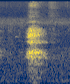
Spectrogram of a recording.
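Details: A water deer (Hydropotes inermis) gives a single harsh, raspy scream that rises suddenly out of a quiet night; it calls like this nightly near the house in Korea.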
